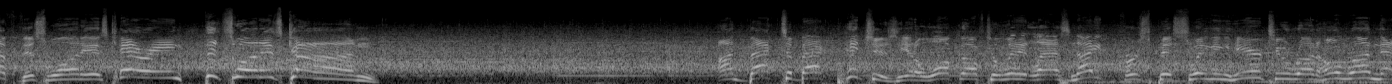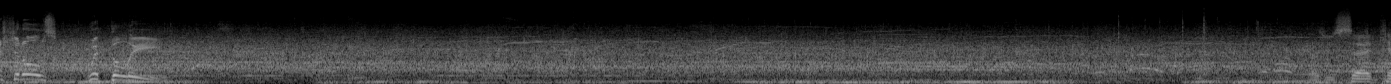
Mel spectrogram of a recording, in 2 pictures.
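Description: A large crowd cheers and claps in a ballpark.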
